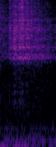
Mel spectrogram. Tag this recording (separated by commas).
Music, Percussion, Musical instrument, Rattle (instrument)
